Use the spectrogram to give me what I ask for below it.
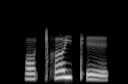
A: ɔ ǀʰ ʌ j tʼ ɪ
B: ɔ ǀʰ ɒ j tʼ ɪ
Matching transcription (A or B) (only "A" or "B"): A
